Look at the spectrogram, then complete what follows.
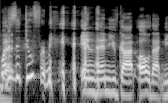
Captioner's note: laughs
